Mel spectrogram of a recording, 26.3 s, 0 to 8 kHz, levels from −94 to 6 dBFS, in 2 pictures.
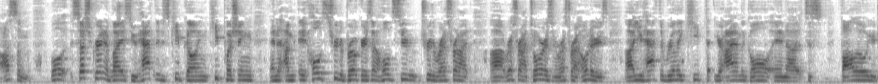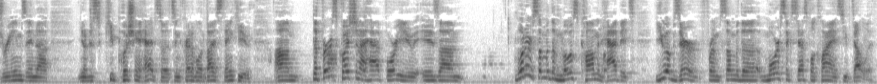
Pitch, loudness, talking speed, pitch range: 155 Hz, -29 LUFS, 215 wpm, 135-170 Hz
